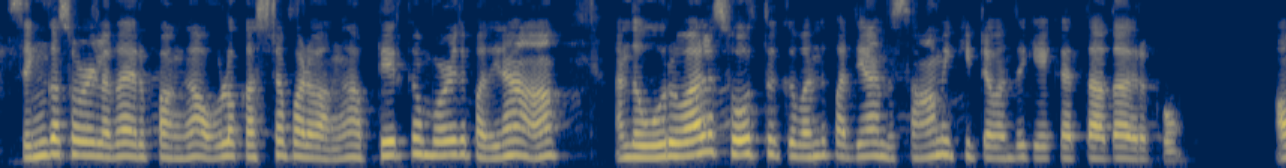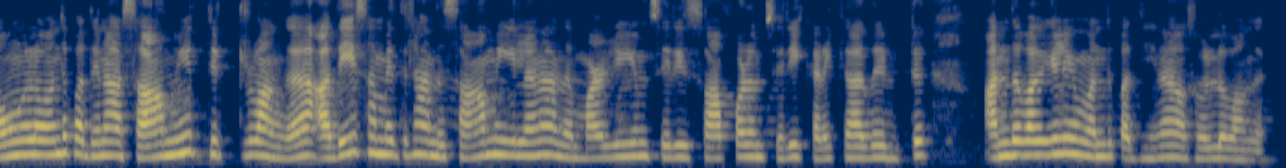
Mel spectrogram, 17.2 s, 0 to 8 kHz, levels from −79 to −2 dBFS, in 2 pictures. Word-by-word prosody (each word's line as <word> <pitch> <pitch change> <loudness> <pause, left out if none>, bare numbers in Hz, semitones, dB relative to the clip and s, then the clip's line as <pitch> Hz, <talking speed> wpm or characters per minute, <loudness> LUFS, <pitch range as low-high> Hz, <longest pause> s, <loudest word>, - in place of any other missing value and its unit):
செங்க 235 +6 +2
சூழையில 240 -4 +1
தான் 230 -1 +3
இருப்பாங்க, 210 -2 -4
அவ்ளோ 225 +4 0
கஷ்டப்படுவாங்க. 215 -4 -1
அப்பிடி 225 +4 +1
இருக்கும்பொழுது 250 0 0
பார்த்தீங்கன்னா, 220 +5 +1 0.7
அந்த 210 +1 0
ஒரு 230 +2 +4
வேள 265 +4 +6
சோத்துக்கு 260 -2 +1
வந்து 235 +3 -3
பார்த்தீங்கன்னா, 225 +1 -2
அந்த 195 -2 -6
சாமிக்கிட்ட 230 0 -4
வந்து 205 +2 -7
கேட்கிறதா 195 0 -2
தான் 195 -2 +3
இருக்கும். 160 -3 -8 0.7
அவுங்கள 250 +4 +4
வந்து 275 +3 +2
பார்த்தீங்கன்னா, 245 -2 +2
சாமியும் 250 +8 +4
திட்டுவாங்க, 240 -5 0 0.2
அதே 245 +7 +3
சமயத்துல 260 -1 +1
அந்த 225 -3 -1
சாமி 230 +6 0
இல்லன்னா 240 +1 +1
அந்த 205 -2 -3
மழையும் 220 +4 -2
சரி, 210 0 -3
சாப்பாடும் 215 +2 -1
சரி 215 +3 -3
கிடைக்காதுன்ட்டு, 200 +2 -3 0.5
அந்த 235 +3 +2
வகையிலேயும் 255 -1 +2
வந்து 225 0 -3
பார்த்தீங்கன்னா 190 +3 -4 0.2
சொல்லுவாங்க. 180 -3 -4
225 Hz, 145 wpm, -23 LUFS, 200-245 Hz, 0.7 s, வேள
